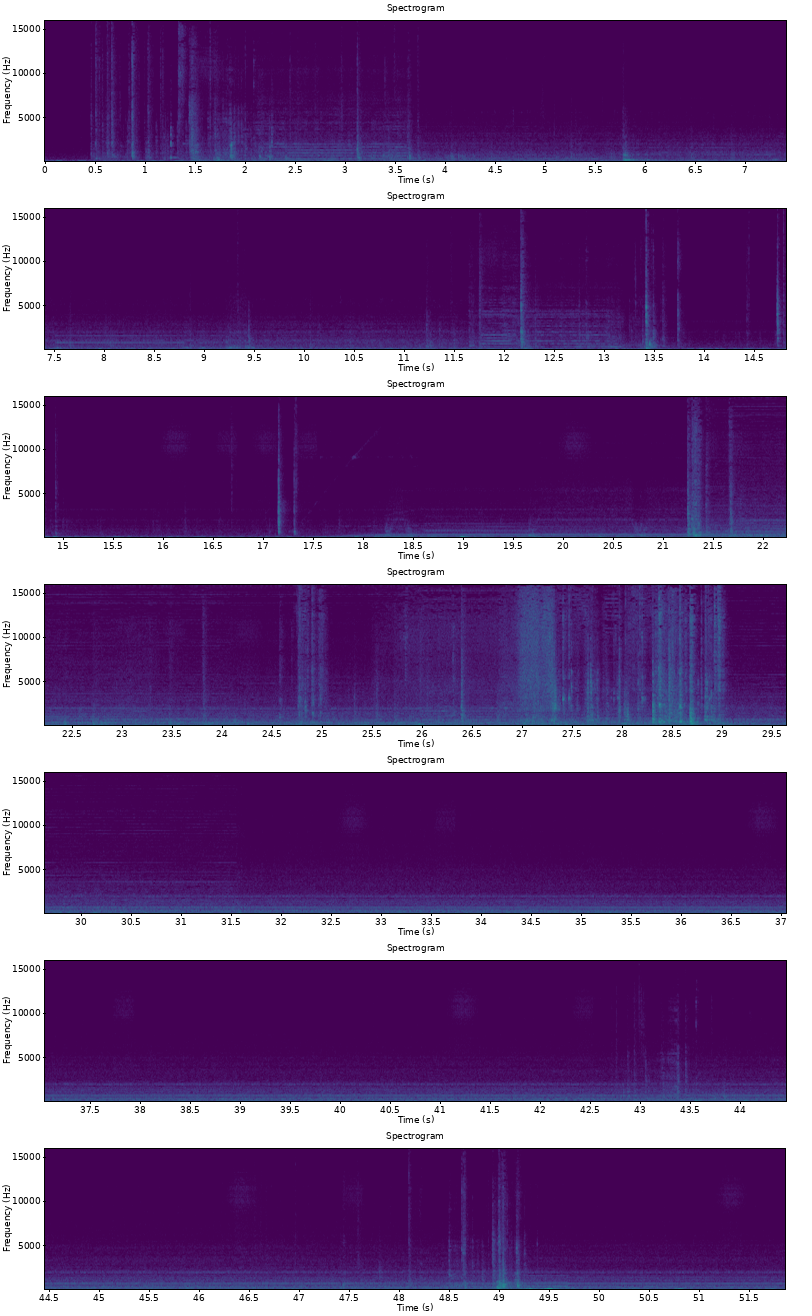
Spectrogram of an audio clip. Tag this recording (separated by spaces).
Copier copies copy foley machine mechanical office soundfx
